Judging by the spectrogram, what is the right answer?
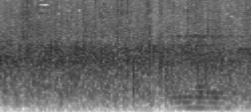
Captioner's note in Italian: Applauso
